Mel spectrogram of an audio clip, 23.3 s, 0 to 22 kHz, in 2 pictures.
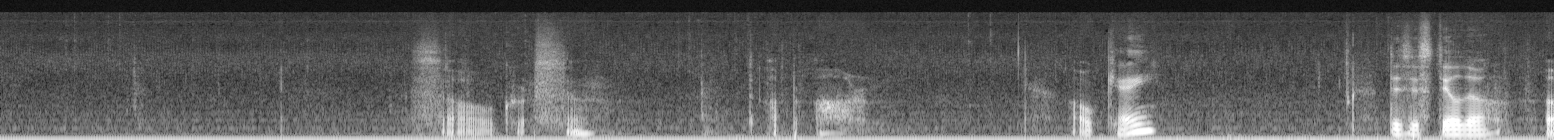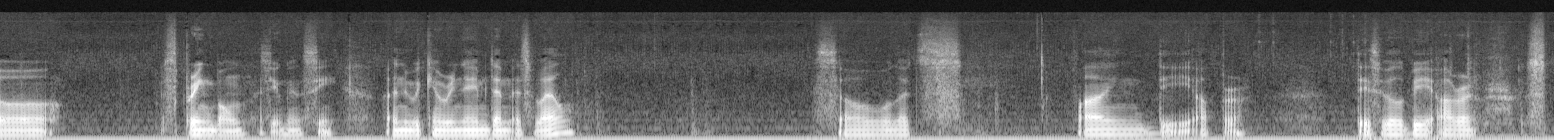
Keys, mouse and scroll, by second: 1.3 middle click, 1.6 middle click, 3.1 shift+s, 4.1 Tab, 5.0 Tab, 5.6 shift+s, 9.1-11.0 middle drag, 11.0 ctrl+Tab, 11.5 g, 14.6 Tab, 15.8 ctrl+Tab, 16.7 Tab.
